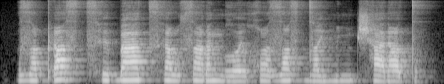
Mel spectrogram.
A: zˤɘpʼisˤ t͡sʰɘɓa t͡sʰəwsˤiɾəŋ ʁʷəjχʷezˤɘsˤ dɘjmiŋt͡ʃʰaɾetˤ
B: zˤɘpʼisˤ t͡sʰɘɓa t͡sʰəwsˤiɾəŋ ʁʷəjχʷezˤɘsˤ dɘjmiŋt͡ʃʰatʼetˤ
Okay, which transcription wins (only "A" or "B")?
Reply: A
